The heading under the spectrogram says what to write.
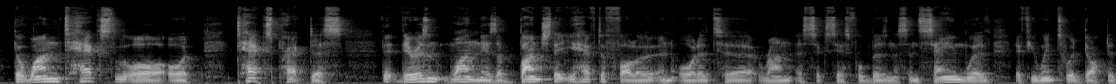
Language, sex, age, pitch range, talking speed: English, male, 30-49, 85-100 Hz, 190 wpm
